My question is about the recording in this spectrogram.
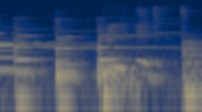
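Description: Upbeat background music: bright, chiming, bell-like notes over a recurring low bass beat.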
